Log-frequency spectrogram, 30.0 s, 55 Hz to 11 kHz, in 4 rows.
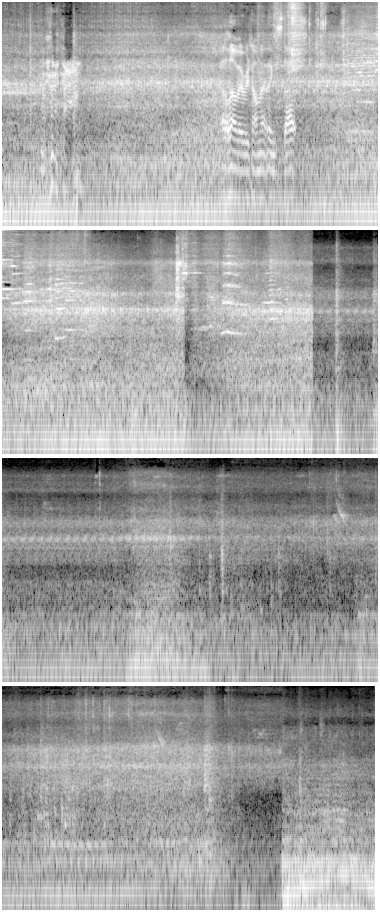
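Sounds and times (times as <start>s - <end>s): vehicle engine rumbling: 0.0s - 30.0s
wire gate and chain rattling: 5.0s - 7.9s.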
